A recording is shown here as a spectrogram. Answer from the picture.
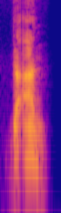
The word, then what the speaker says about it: gaan: For lightweight objects, we use the root word gaan. Gaan. Gaan. Gaan is spelled as G-A-A-N.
